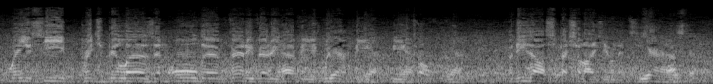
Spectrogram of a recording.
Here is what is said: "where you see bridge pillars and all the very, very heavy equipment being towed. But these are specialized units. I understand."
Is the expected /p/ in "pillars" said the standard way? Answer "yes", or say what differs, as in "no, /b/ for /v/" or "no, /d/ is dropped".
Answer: no, /b/ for /p/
